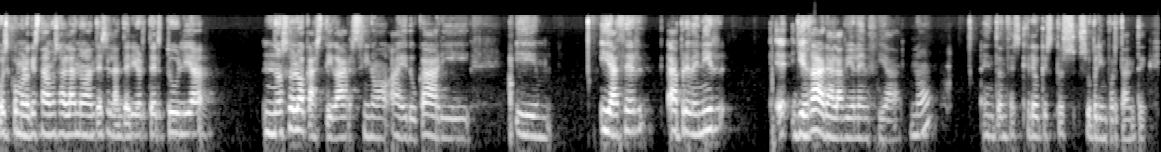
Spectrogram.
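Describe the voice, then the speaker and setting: Her tone is dark and mellow, at a medium pitch. The woman talks at a fairly slow pace with monotone, flat intonation. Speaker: family doctor and sexology student. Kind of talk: talk presentation. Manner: halting with fillers.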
